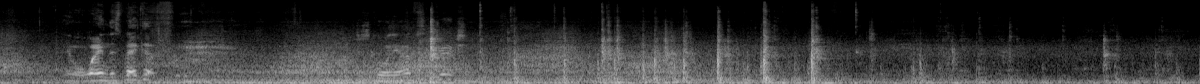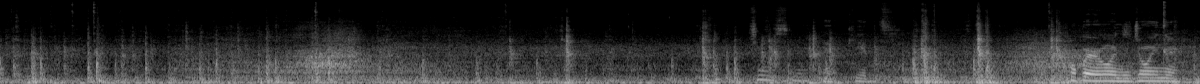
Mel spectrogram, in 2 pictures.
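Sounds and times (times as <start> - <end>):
steady low rumble: 0.0 - 11.6.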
